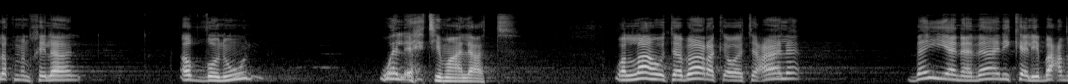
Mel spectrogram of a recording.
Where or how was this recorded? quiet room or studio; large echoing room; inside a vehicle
large echoing room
